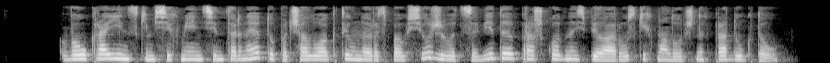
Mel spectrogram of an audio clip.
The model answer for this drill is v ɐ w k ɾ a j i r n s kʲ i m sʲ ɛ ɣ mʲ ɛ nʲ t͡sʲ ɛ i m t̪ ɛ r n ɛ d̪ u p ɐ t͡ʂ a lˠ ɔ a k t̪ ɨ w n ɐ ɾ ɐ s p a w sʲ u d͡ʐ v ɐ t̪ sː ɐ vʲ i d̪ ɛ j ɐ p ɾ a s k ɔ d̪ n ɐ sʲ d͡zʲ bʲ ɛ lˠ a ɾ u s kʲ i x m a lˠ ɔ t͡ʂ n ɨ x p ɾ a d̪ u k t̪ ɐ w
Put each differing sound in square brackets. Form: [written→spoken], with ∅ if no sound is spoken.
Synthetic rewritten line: v ɐ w k ɾ a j i [r→∅] n s kʲ i m sʲ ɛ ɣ mʲ ɛ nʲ t͡sʲ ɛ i [m→n] t̪ ɛ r n ɛ [d̪→t̪] u p ɐ t͡ʂ a lˠ ɔ a k t̪ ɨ w n ɐ ɾ ɐ s p a w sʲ u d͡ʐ v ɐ t̪ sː ɐ vʲ i d̪ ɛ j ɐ p ɾ a [s→ʂ] k ɔ d̪ n ɐ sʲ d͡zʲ bʲ ɛ lˠ a ɾ u s kʲ i x m a lˠ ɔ t͡ʂ n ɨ x p ɾ a d̪ u k t̪ ɐ w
